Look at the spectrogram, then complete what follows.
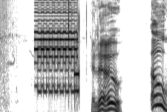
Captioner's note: phone rings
